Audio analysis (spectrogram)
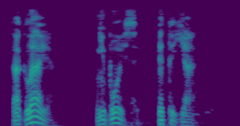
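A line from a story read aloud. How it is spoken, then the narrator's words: Quiet reply. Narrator (Russian): Карабанов тихо ответил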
